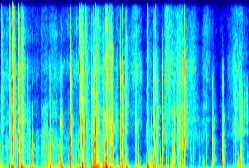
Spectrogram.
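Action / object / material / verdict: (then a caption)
scrape / small filled plastic foil sachet / plastic foil / none. A small, flat, sealed plastic foil hair mask sachet with a Biotin label, still filled, is squeezed, crinkled and scratched with long nails close to the microphone. Dense bursts of bright crinkling and crackling scratches come in quick, irregular clusters, each snapping off almost instantly, then thin out toward the end.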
